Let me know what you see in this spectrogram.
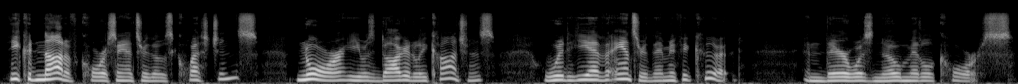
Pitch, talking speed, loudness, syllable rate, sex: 190 Hz, 155 wpm, -19 LUFS, 4.5 syllables/s, male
